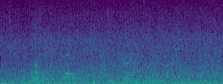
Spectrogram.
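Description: Heavy rain pours down on a building in a dense, steady hiss, a constant wash of noise that never lets up, with no separate drops standing out.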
